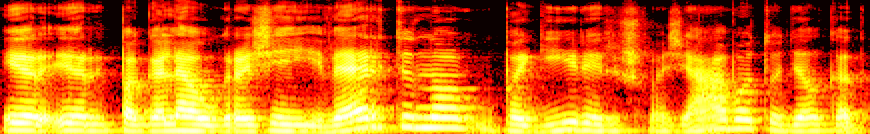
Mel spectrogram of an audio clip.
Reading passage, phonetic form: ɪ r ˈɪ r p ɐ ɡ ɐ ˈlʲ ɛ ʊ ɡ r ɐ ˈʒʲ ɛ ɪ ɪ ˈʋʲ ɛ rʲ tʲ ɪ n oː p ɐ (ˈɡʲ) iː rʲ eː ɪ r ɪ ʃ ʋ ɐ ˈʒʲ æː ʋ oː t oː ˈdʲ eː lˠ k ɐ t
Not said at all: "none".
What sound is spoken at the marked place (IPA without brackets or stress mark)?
ɡʲ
